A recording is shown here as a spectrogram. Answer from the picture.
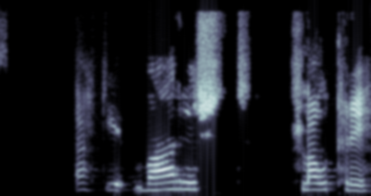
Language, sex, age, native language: Icelandic, male, 8, Icelandic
